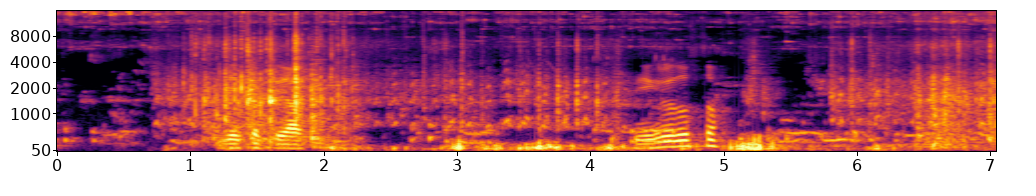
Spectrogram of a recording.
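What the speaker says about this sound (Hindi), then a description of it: "ये देखिए अब उड़ाई इन कबूतरों को सारों को" Pigeons released to fly, with wing flaps and soft cooing mixed among lively voices and chatter close by.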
